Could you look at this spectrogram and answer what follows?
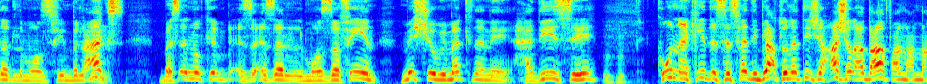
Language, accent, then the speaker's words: Arabic; Lebanon; نحن كمواطن لبناني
